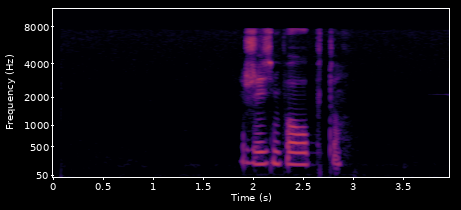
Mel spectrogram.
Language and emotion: Russian, neutral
